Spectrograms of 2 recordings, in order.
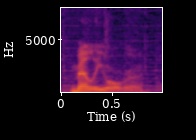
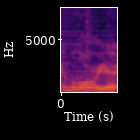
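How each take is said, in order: First: The middle sounds come out as li-o. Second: The middle sounds come out as lo-ri. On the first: The speaker calls it right. "It's Meliora" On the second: The speaker calls it wrong. "I always say Meloria. It's not Meloria"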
